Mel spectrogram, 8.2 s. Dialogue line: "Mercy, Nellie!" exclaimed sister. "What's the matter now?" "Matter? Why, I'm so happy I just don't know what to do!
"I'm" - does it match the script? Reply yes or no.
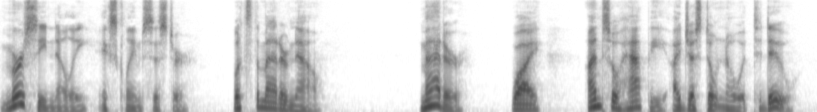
yes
